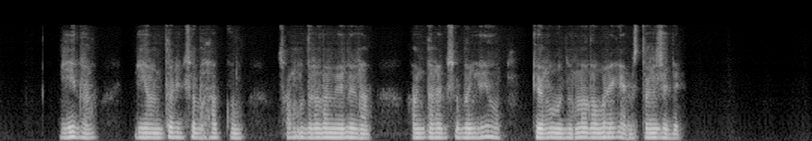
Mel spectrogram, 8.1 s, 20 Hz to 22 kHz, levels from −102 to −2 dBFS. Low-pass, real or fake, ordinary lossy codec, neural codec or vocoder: none; fake; none; autoencoder, 22.05 kHz, a latent of 192 numbers a frame, VITS, trained on one speaker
